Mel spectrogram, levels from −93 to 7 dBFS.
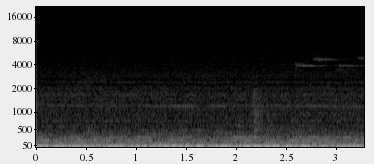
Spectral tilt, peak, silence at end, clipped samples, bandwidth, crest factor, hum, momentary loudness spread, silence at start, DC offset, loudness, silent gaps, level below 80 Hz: -7.5 dB/octave; -26 dBFS; 0 s; under 0.1%; 5 kHz; 10 dB; none; 3 LU; 0 s; under 0.1%; -48 LUFS; none; -40 dBFS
